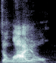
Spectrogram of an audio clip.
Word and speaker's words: Delisle: The way I pronounce it is Delisle, right?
